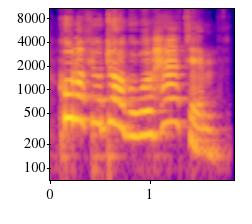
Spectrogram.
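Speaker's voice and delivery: second man crying out. A narrator's reading. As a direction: shout the threat as a rough man. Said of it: "cried the second man".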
